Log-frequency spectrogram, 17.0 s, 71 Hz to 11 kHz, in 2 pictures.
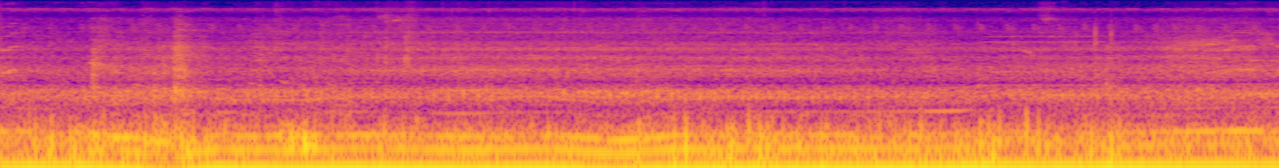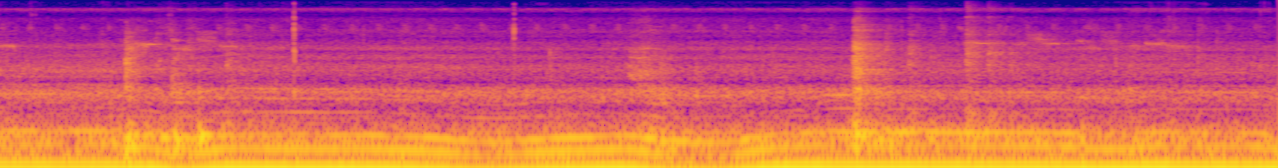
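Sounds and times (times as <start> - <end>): heavy machine diesel engine: 0.0 - 17.0.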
